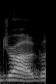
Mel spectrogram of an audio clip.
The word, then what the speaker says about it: drwg: Is it DRWG or the drug? Like, how do I say that? – Drug, but it is actually a Welsh spelling, so you would pronounce it in Welsh, drug, and that would be bad in Welsh.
